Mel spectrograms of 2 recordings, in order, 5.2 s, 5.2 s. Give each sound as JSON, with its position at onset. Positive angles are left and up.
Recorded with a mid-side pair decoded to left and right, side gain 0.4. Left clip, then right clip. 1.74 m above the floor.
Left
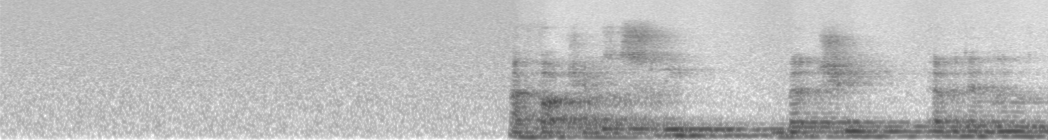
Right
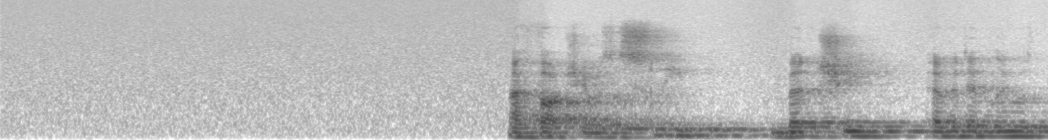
{"t": 2.5, "sound": "a man speaking", "azimuth_deg": -50, "distance_m": 1.9}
